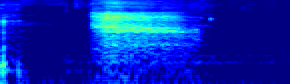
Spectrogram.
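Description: A man's audible breath out, a sigh lasting under a second, in a pause between words.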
